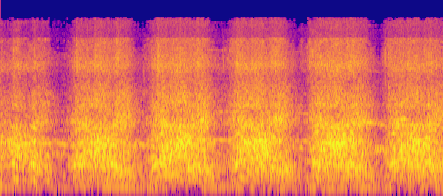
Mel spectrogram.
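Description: A large crowd chants in a steady rhythm.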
